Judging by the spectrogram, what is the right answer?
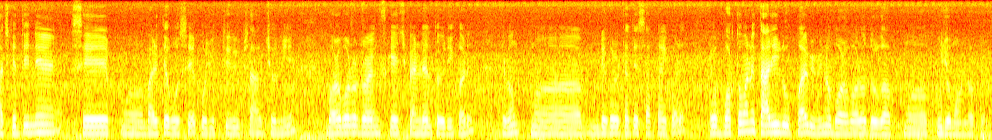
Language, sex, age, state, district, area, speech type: Bengali, male, 45-60, West Bengal, Birbhum, urban, spontaneous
